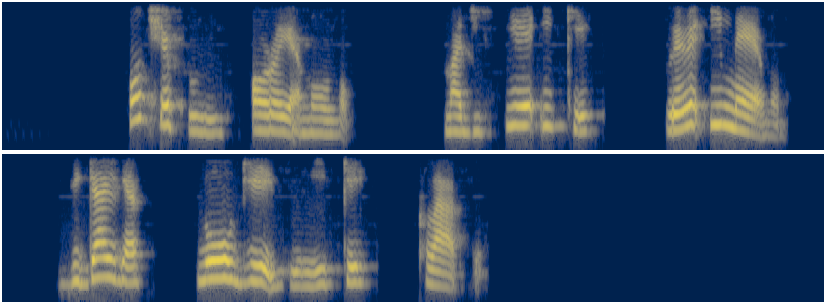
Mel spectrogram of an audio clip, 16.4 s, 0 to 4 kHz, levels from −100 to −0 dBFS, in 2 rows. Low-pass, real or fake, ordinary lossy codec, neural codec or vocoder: 3.6 kHz; fake; none; codec, 16 kHz, 2 kbps, FunCodec, trained on LibriTTS, 25 frames a second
